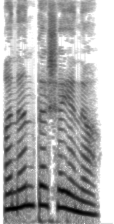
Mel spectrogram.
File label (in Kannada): "ಅನಂತಶಯನ", Kannada; anantaśayana; noun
